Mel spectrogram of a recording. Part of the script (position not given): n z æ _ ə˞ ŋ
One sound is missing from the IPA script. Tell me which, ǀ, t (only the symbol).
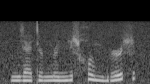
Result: t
